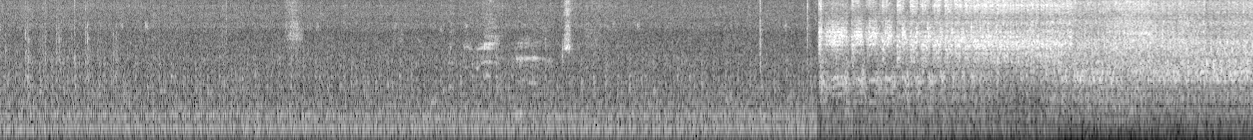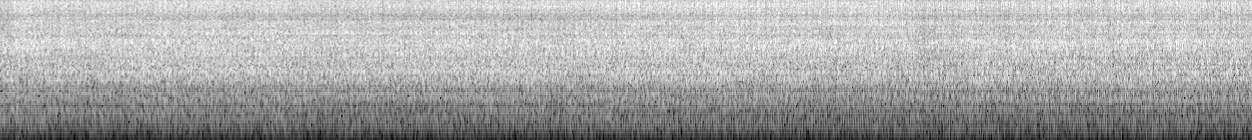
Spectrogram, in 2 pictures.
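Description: A truck engine idling steadily, then about ten seconds in a small Kubota diesel tractor engine starts from cold after its glow plugs have been heated, louder than the truck and settling into a steady idle.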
